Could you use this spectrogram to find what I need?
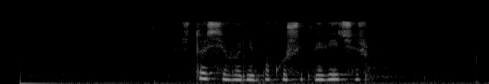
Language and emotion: Russian, neutral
